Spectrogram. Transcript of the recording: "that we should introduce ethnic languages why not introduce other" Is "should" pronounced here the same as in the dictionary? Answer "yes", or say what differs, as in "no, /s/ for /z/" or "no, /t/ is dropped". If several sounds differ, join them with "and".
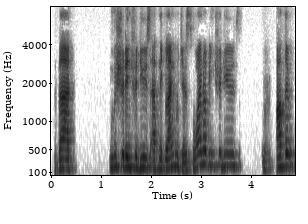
yes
